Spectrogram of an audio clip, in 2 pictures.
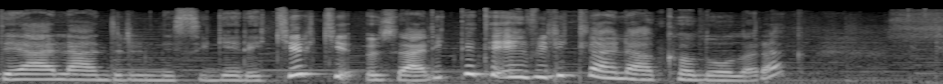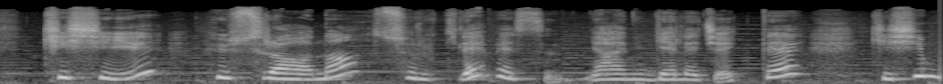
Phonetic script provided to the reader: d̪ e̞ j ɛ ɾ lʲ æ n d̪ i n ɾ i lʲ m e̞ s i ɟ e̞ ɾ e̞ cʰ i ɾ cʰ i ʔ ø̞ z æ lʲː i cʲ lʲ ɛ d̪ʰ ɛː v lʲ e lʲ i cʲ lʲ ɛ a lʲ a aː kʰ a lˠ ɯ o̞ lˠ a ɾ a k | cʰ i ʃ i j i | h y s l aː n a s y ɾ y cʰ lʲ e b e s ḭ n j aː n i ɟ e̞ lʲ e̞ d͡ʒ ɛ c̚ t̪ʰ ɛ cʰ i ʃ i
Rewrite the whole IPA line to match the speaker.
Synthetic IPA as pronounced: d̪ e̞ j æ ɾ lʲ æ n d̪ i ɾ i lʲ m e̞ s i ɟ e̞ ɾ e̞ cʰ i ɾ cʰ i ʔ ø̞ z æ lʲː i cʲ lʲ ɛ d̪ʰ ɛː v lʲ i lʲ i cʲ lʲ ɛ a lʲ a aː kʰ a lˠ ɯ o̞ lˠ a ɾ a k | cʰ i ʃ i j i | h y s ɾ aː n a s y ɾ y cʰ lʲ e m e s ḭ n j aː n i ɟ e̞ lʲ e̞ d͡ʒ ɛ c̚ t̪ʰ ɛ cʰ i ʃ i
